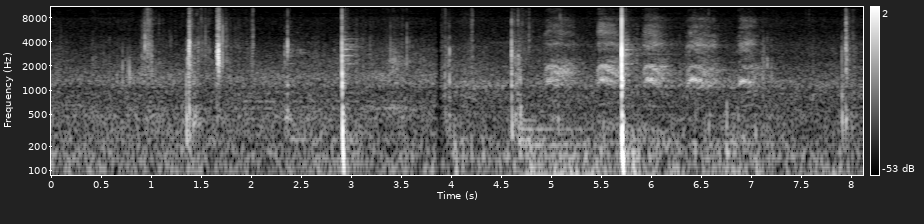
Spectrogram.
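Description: A basketball bouncing a few times on an outdoor hard court, with sharp single bounces, the loudest about six seconds in. In the second half a bird gives a quick run of short, harsh calls.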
